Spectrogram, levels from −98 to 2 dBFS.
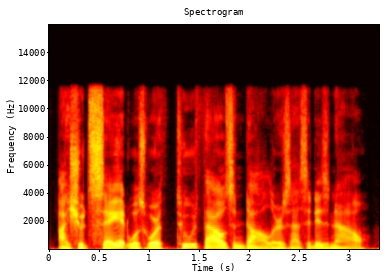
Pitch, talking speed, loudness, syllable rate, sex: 120 Hz, 235 wpm, -18 LUFS, 4.9 syllables/s, male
